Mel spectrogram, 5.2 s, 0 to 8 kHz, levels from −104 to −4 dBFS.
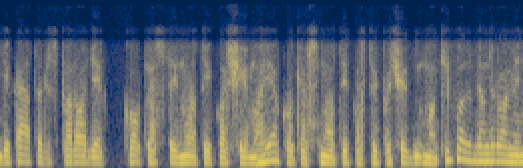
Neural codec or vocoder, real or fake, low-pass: none; real; 7.2 kHz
